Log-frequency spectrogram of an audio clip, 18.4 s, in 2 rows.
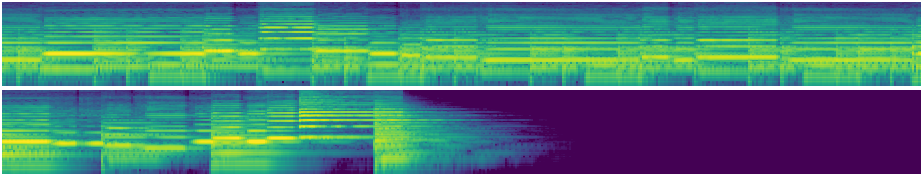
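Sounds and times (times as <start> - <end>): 
saxophone melody: 0.0 - 13.9.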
